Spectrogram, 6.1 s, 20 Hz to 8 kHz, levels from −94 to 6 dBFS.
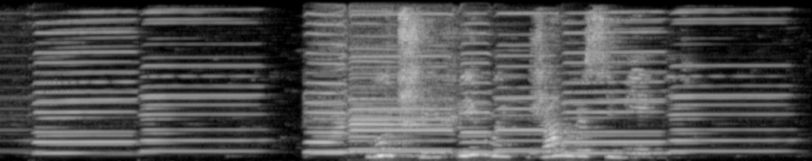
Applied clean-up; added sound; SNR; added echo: classical method WPE with log-MMSE.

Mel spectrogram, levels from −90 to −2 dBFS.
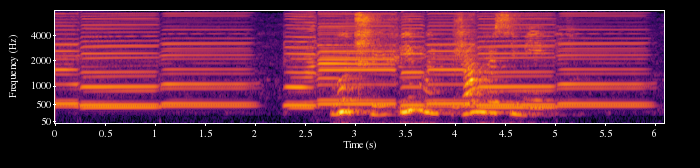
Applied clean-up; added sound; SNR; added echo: none; Harmonica; 0 dB; reverberation time 0.6 s.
